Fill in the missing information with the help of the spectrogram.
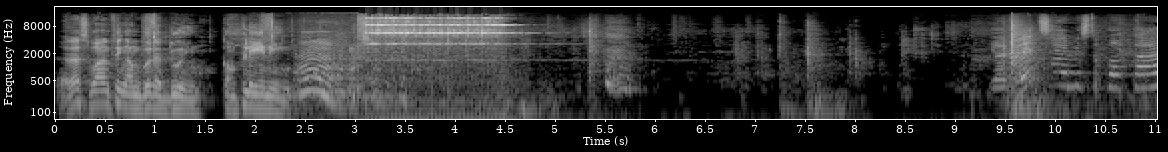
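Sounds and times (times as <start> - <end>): electric doorbell ringing: 3.1 - 5.3.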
